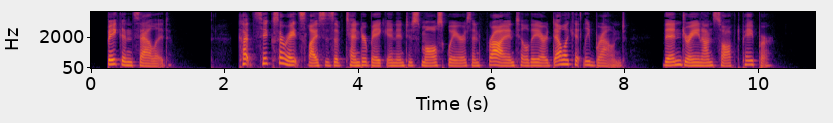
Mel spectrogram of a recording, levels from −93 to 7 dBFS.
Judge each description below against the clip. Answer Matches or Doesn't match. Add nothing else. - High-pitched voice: Doesn't match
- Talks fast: Doesn't match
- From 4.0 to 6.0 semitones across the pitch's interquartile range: Doesn't match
